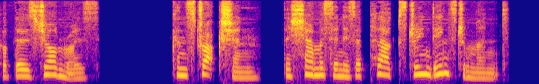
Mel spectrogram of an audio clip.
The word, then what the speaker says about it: shamisen: the shamisen or samisen also called sangjun is a three stringed japanese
